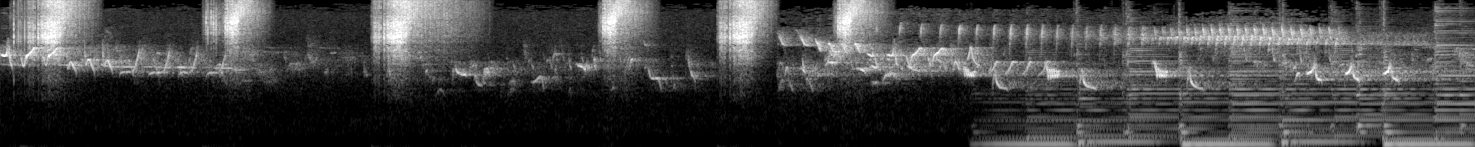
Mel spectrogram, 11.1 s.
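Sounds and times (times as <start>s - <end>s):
dry sand scooped and poured: 0.0s - 0.8s, 1.6s - 2.1s, 2.8s - 3.6s, 4.5s - 6.6s
small birds chirping: 0.0s - 11.0s.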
